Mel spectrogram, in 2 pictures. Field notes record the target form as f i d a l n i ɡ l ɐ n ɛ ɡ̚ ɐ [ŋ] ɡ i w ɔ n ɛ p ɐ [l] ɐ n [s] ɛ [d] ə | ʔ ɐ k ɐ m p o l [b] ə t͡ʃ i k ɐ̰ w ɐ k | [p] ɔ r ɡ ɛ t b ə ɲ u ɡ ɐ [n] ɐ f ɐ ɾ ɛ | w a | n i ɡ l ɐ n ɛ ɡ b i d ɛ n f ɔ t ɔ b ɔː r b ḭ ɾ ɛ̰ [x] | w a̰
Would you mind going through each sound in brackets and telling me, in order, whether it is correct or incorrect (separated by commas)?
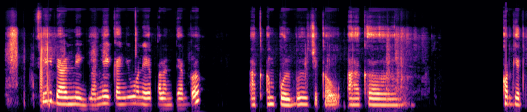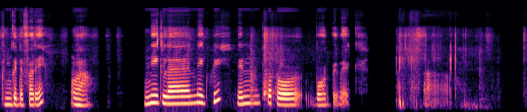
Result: correct, correct, incorrect, incorrect, correct, incorrect, incorrect, incorrect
